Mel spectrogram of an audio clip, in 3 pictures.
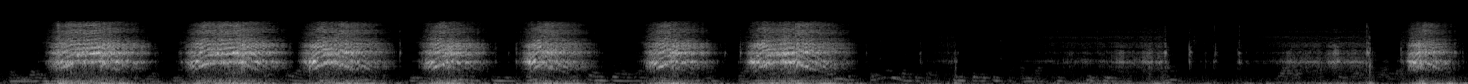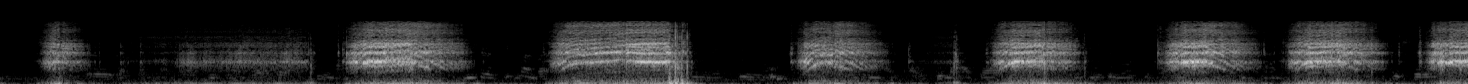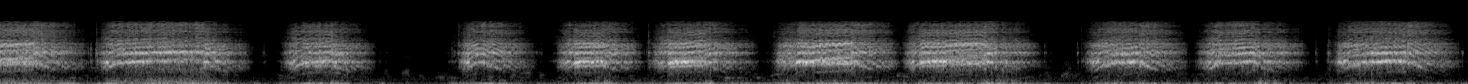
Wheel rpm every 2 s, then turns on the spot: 40, 40, 20, 30, 10, 10, 10, 10, 10, 40, 80, 20, 30, 40, 60, 90, 30, 50, 60, 60, 50, 60.
18-20 24-26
